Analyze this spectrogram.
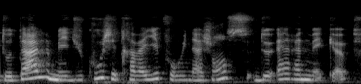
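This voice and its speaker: At a fairly slow pace, a woman speaks with lively intonation. Hers is a normal speaking voice. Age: 40s. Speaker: social media consultant and trainer. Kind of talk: interview.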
